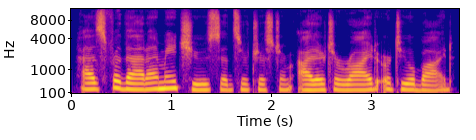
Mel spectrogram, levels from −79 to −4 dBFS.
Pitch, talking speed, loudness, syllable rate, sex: 185 Hz, 230 wpm, -17 LUFS, 5.5 syllables/s, female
